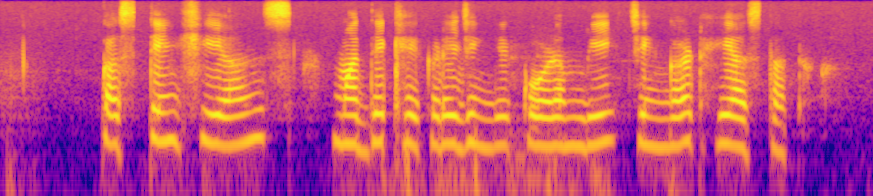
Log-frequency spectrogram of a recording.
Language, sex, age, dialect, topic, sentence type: Marathi, female, 18-24, Northern Konkan, agriculture, statement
